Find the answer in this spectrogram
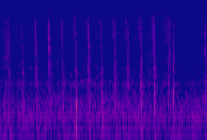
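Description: A deck of tarot cards being shuffled by hand: a faint, quick and uneven run of soft clicks as the cards riffle and slide against each other.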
